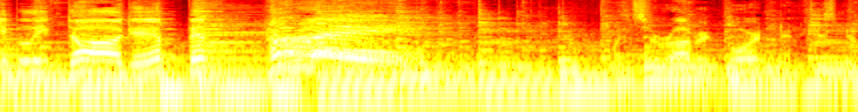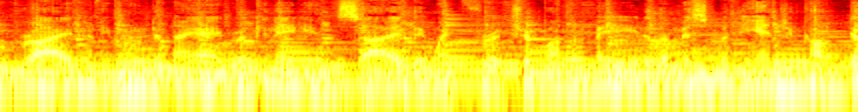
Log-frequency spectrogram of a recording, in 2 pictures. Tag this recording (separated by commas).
Music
